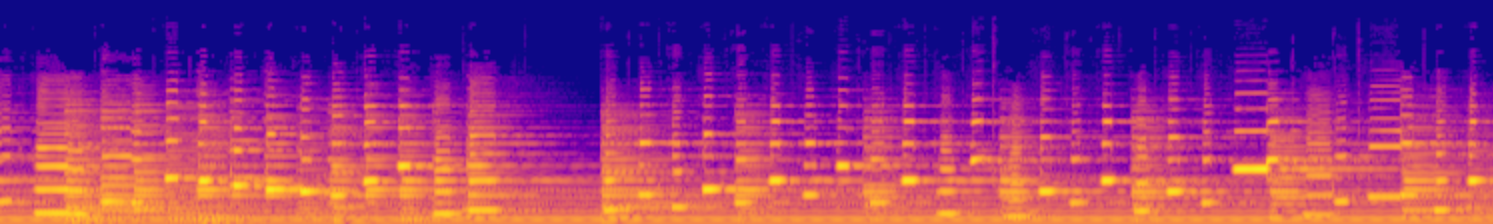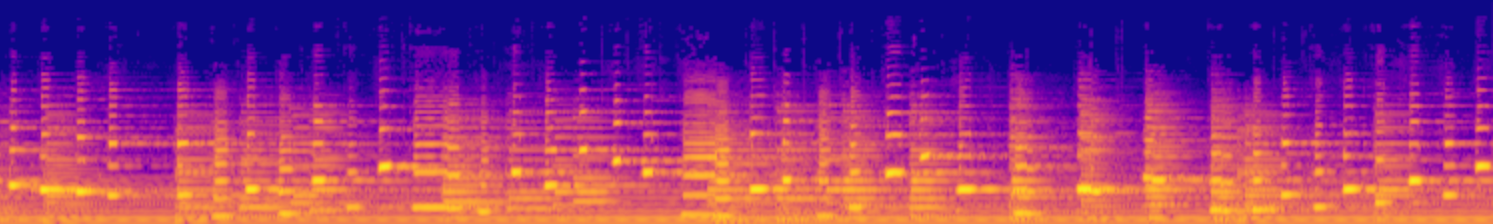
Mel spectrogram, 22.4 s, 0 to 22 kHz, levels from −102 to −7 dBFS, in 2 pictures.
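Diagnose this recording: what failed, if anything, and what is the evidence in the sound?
A ground loop or nearby transformer in the analogue wiring has coupled the power line into the signal, causing mains hum. A steady 60 Hz tone with low harmonics runs from start to finish, loud enough to sit only around 10 dB below the wanted sound.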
